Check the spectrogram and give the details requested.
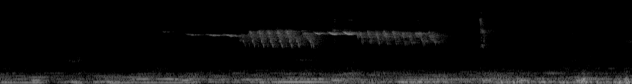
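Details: Double-collared seedeater in Brazil, a bird prized for its song: one bright phrase of rapid trilled notes, starting with a thin whistle, then a buzzy fast series, over loud low rumbling background noise.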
